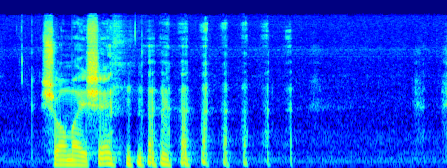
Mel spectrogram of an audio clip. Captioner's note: Ketawa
